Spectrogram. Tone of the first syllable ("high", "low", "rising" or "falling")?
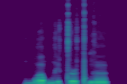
rising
